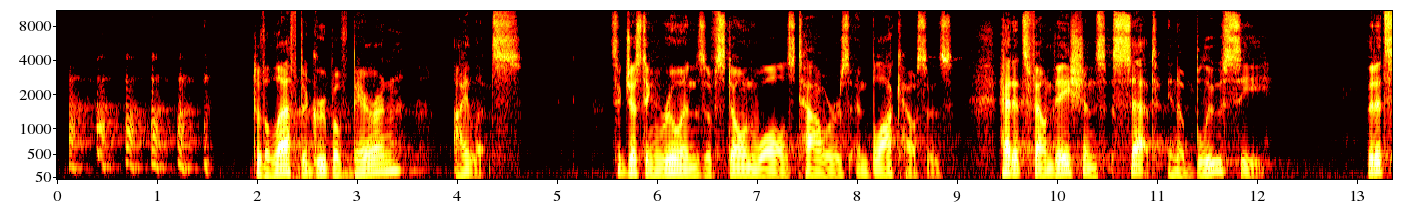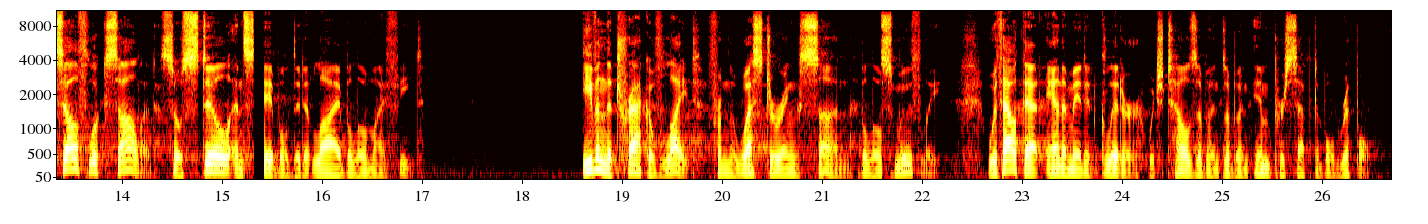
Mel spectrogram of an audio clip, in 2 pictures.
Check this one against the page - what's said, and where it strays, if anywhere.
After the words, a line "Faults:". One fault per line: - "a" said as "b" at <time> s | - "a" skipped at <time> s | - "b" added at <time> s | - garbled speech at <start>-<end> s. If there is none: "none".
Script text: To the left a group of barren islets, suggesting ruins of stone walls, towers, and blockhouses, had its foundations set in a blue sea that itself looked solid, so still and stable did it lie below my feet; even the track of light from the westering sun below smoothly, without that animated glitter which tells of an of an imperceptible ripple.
To the left a group of barren islets, suggesting ruins of stone walls, towers, and blockhouses, had its foundations set in a blue sea that itself looked solid, so still and stable did it lie below my feet; even the track of light from the westering sun below smoothly, without that animated glitter which tells of an of an imperceptible ripple.
Faults:
none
